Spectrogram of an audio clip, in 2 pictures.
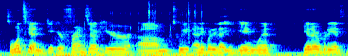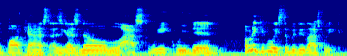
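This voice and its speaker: A man's voice: a little high, quick pace, dark tone. A man hosting a casual livestream podcast, talking informally and addressing his viewers as guys. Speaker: podcast host.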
